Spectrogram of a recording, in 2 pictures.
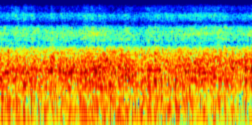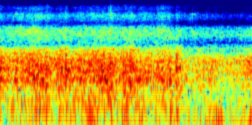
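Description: Metro-North commuter train passing close on the track and pulling away, a loud steady rumble of wheels on rail. The sound drops off about six and a half seconds in as the last cars go by.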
